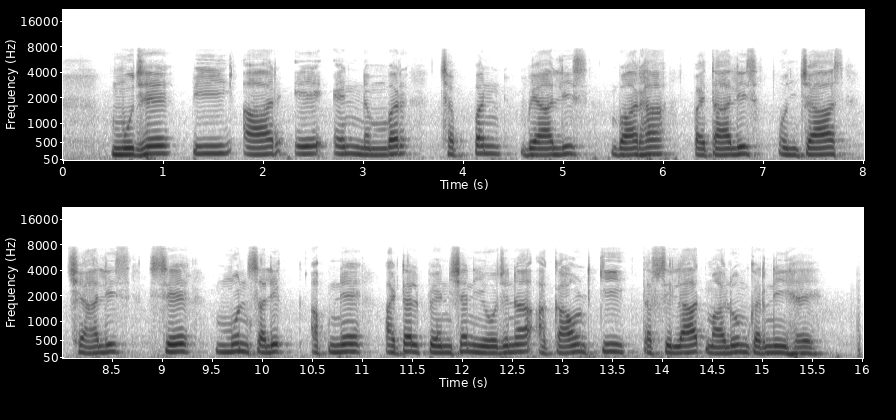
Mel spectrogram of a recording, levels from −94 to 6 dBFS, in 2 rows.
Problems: none marked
